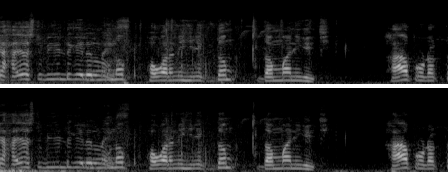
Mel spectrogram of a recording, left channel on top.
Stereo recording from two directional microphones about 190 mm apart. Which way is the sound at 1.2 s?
10° left (ahead or behind).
